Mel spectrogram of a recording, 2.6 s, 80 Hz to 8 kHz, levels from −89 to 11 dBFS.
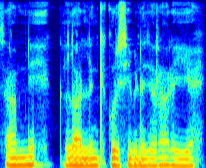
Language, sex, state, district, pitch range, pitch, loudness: Hindi, male, Uttar Pradesh, Saharanpur, 125-135 Hz, 130 Hz, -16 LUFS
